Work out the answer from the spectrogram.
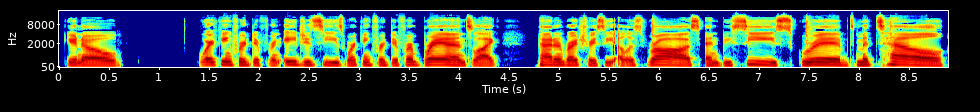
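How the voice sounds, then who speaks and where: A woman of thirty, talking straight to her viewers from her bedroom. Her voice sits low and comes through smooth and clear, close and dry on a desk mic. She is chatty and candid and drops the odd swear word. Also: dry recording. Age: 30s. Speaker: channel host. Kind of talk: casual vlog talk to viewers. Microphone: desk microphone.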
